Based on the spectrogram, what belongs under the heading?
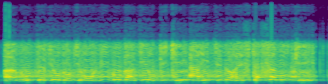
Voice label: dialog, dialogs french; War Thunder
